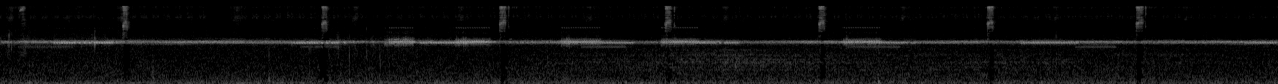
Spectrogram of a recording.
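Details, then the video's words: Cricket singing on a rose bush beside a grasshopper, a hedgehog resting beneath: a steady, unbroken high-pitched trill held throughout, with sharp clicks roughly every one to two seconds and faint short higher chirps mixed in. "Cricket and grasshopper singing"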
